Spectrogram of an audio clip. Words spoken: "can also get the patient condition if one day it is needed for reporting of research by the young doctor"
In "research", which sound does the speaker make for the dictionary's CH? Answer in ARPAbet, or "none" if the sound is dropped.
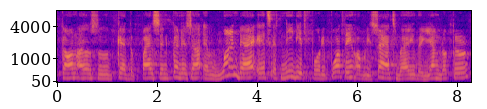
S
